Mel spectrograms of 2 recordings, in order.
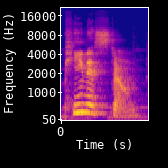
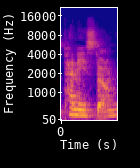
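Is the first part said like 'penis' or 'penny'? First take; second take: penis; penny. First: The first part sounds like 'penis'. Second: The first part sounds like 'penny'. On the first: It is a joking literal reading of the spelling. The speaker calls it wrong. "you can't help but see the word penis in there" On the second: It is probably what the place is called. The speaker calls it right. "so I would pronounce this as penny stone"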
